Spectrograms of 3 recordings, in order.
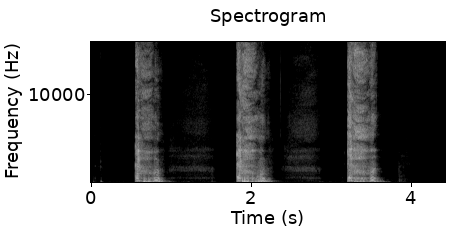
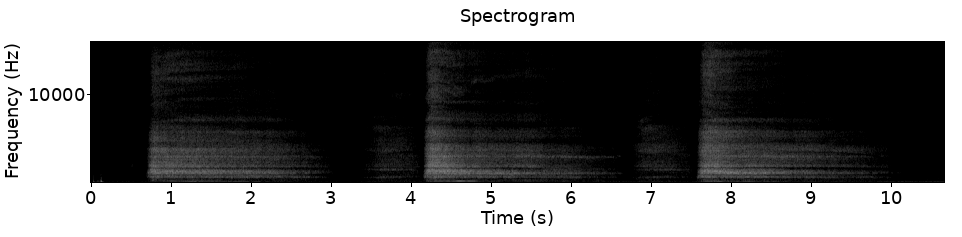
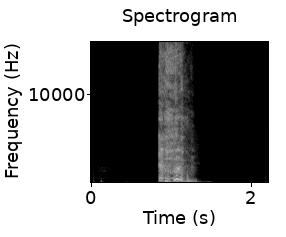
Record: three_cough_length: 4.4 s
three_cough_amplitude: 17846
three_cough_signal_mean_std_ratio: 0.4
exhalation_length: 10.7 s
exhalation_amplitude: 1426
exhalation_signal_mean_std_ratio: 0.62
cough_length: 2.2 s
cough_amplitude: 19073
cough_signal_mean_std_ratio: 0.34
survey_phase: beta (2021-08-13 to 2022-03-07)
age: 45-64
gender: Female
wearing_mask: 'No'
symptom_cough_any: true
symptom_runny_or_blocked_nose: true
symptom_sore_throat: true
symptom_fatigue: true
symptom_headache: true
smoker_status: Never smoked
respiratory_condition_asthma: false
respiratory_condition_other: false
recruitment_source: Test and Trace
submission_delay: 2 days
covid_test_result: Positive
covid_test_method: RT-qPCR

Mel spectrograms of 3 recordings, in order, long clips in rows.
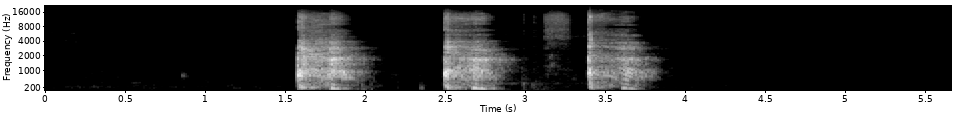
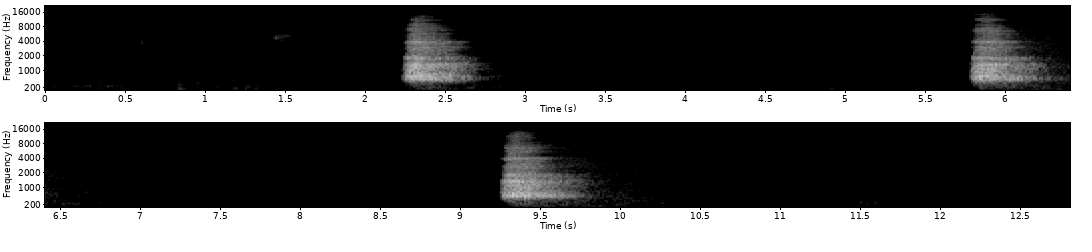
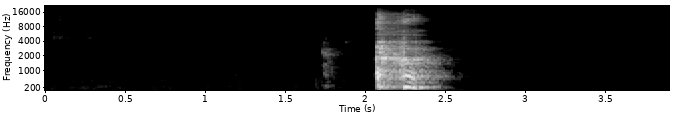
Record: three_cough_length: 5.7 s
three_cough_amplitude: 32768
three_cough_signal_mean_std_ratio: 0.31
exhalation_length: 12.8 s
exhalation_amplitude: 10406
exhalation_signal_mean_std_ratio: 0.23
cough_length: 3.9 s
cough_amplitude: 30239
cough_signal_mean_std_ratio: 0.22
survey_phase: beta (2021-08-13 to 2022-03-07)
age: 18-44
gender: Female
wearing_mask: 'No'
symptom_sore_throat: true
symptom_fatigue: true
smoker_status: Ex-smoker
respiratory_condition_asthma: false
respiratory_condition_other: false
recruitment_source: REACT
submission_delay: 1 day
covid_test_result: Negative
covid_test_method: RT-qPCR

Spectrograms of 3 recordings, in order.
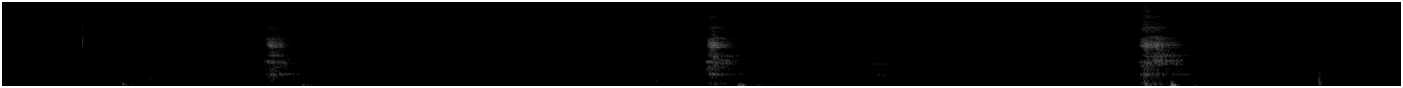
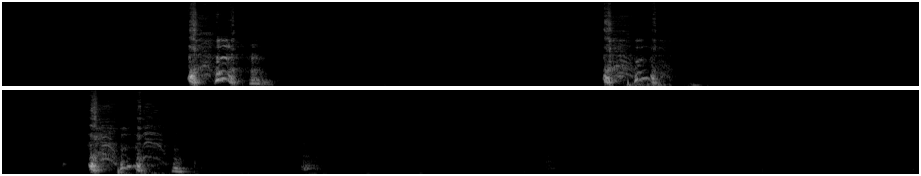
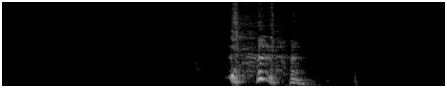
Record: exhalation_length: 14.0 s
exhalation_amplitude: 962
exhalation_signal_mean_std_ratio: 0.28
three_cough_length: 18.3 s
three_cough_amplitude: 5066
three_cough_signal_mean_std_ratio: 0.22
cough_length: 4.4 s
cough_amplitude: 6276
cough_signal_mean_std_ratio: 0.26
survey_phase: beta (2021-08-13 to 2022-03-07)
age: 45-64
gender: Male
wearing_mask: 'No'
symptom_none: true
smoker_status: Ex-smoker
respiratory_condition_asthma: false
respiratory_condition_other: false
recruitment_source: REACT
submission_delay: 2 days
covid_test_result: Negative
covid_test_method: RT-qPCR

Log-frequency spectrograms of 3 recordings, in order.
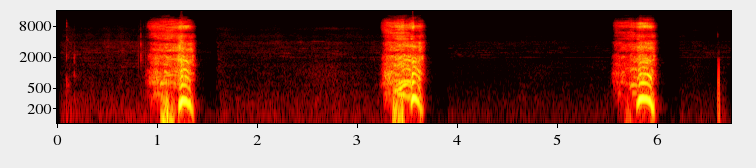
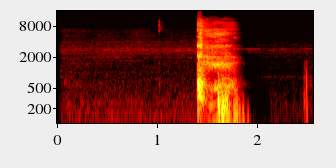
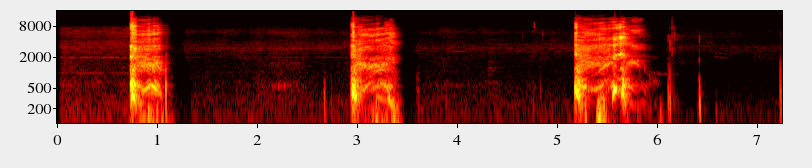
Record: exhalation_length: 6.7 s
exhalation_amplitude: 29742
exhalation_signal_mean_std_ratio: 0.29
cough_length: 2.6 s
cough_amplitude: 32768
cough_signal_mean_std_ratio: 0.25
three_cough_length: 7.3 s
three_cough_amplitude: 32768
three_cough_signal_mean_std_ratio: 0.26
survey_phase: beta (2021-08-13 to 2022-03-07)
age: 18-44
gender: Female
wearing_mask: 'No'
symptom_cough_any: true
symptom_fatigue: true
symptom_fever_high_temperature: true
symptom_headache: true
symptom_change_to_sense_of_smell_or_taste: true
smoker_status: Current smoker (e-cigarettes or vapes only)
respiratory_condition_asthma: false
respiratory_condition_other: false
recruitment_source: Test and Trace
submission_delay: 2 days
covid_test_result: Positive
covid_test_method: RT-qPCR
covid_ct_value: 19.4
covid_ct_gene: ORF1ab gene
covid_ct_mean: 20.0
covid_viral_load: 280000 copies/ml
covid_viral_load_category: Low viral load (10K-1M copies/ml)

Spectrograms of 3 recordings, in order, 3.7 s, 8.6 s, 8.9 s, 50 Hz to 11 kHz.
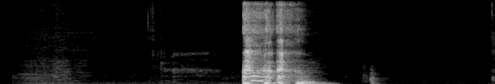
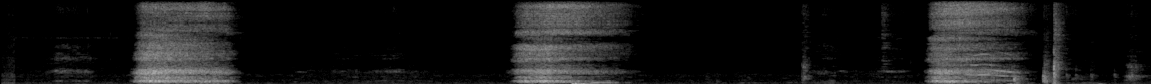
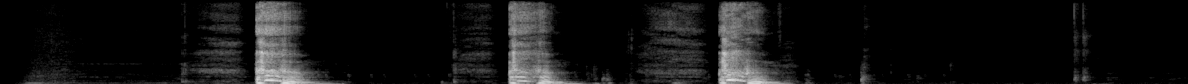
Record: cough_length: 3.7 s
cough_amplitude: 32768
cough_signal_mean_std_ratio: 0.28
exhalation_length: 8.6 s
exhalation_amplitude: 9949
exhalation_signal_mean_std_ratio: 0.43
three_cough_length: 8.9 s
three_cough_amplitude: 32767
three_cough_signal_mean_std_ratio: 0.3
survey_phase: beta (2021-08-13 to 2022-03-07)
age: 18-44
gender: Female
wearing_mask: 'No'
symptom_none: true
smoker_status: Current smoker (1 to 10 cigarettes per day)
respiratory_condition_asthma: false
respiratory_condition_other: false
recruitment_source: REACT
submission_delay: 1 day
covid_test_result: Negative
covid_test_method: RT-qPCR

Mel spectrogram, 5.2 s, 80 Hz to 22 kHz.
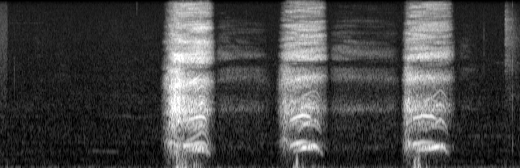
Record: exhalation_length: 5.2 s
exhalation_amplitude: 1668
exhalation_signal_mean_std_ratio: 0.48
survey_phase: alpha (2021-03-01 to 2021-08-12)
age: 18-44
gender: Female
wearing_mask: 'No'
symptom_cough_any: true
symptom_shortness_of_breath: true
symptom_fatigue: true
symptom_fever_high_temperature: true
symptom_headache: true
symptom_onset: 3 days
smoker_status: Never smoked
respiratory_condition_asthma: false
respiratory_condition_other: false
recruitment_source: Test and Trace
submission_delay: 1 day
covid_test_result: Positive
covid_test_method: RT-qPCR
covid_ct_value: 23.7
covid_ct_gene: N gene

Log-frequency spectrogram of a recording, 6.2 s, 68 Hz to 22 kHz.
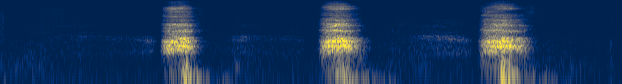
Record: exhalation_length: 6.2 s
exhalation_amplitude: 2522
exhalation_signal_mean_std_ratio: 0.36
survey_phase: alpha (2021-03-01 to 2021-08-12)
age: 65+
gender: Male
wearing_mask: 'No'
symptom_none: true
smoker_status: Ex-smoker
respiratory_condition_asthma: false
respiratory_condition_other: false
recruitment_source: REACT
submission_delay: 1 day
covid_test_result: Negative
covid_test_method: RT-qPCR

